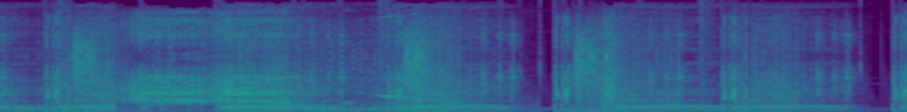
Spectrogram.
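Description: A pistol fires shot after shot.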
